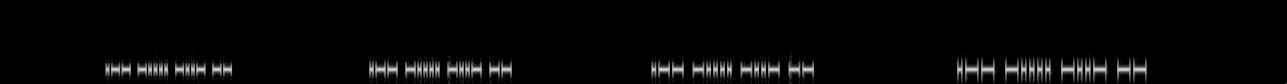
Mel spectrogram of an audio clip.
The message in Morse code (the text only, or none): W6XM W6XM W6XM W6XM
